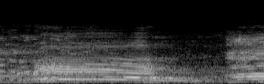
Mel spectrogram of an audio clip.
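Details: Sahiwal bull calves at Ambari cattle market, Dinajpur, Bangladesh, 6 November 2023; a long, loud, low moo with rich harmonics, bending in pitch over about a second, then a second call starting near the end amid market noise.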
